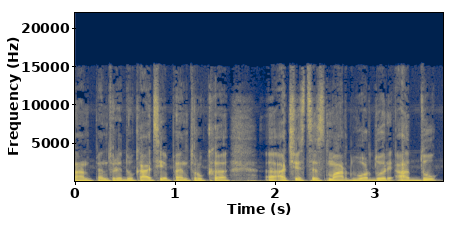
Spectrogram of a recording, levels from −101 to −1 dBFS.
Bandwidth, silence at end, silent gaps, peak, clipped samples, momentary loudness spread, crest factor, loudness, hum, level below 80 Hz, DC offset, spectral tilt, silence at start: 15.5 kHz; 0.05 s; none; -6 dBFS; under 0.1%; 4 LU; 12 dB; -18 LUFS; none; -36 dBFS; 2%; -6 dB/octave; 0 s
